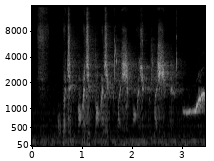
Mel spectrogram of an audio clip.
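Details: Domestic talking budgerigar imitating speech; a fast, evenly spaced string of raspy syllables, roughly one every third of a second, ending in a rising whistled note.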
